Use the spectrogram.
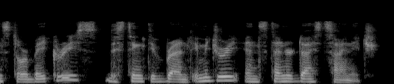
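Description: Throughout the speech the sound is rough and grainy, with noise between harmonics, most likely from low-delay AAC compression (AAC-ELD) at a rate fitting about 32 kbps.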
